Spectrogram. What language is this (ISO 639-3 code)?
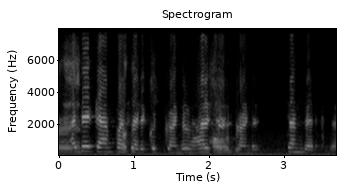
kan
